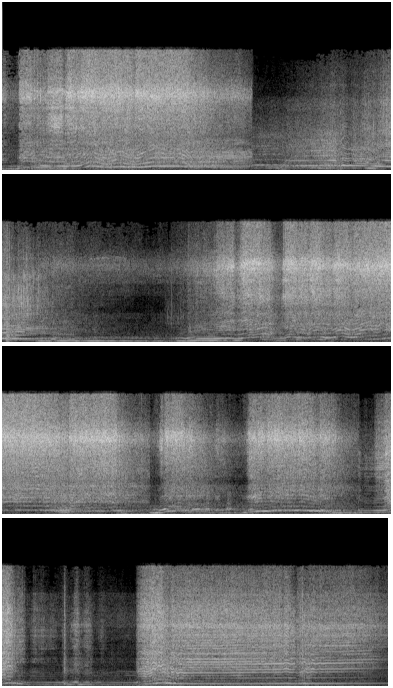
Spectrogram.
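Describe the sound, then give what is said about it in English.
A high-pitched Formula One race car engine screams and revs repeatedly, pitch climbing and dropping sharply through gear changes, loud throughout with brief dips between bursts. “I'm going to put a quick clip on the screen of what a Formula One car is.”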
